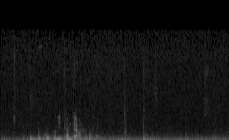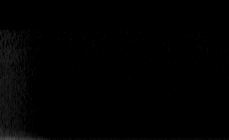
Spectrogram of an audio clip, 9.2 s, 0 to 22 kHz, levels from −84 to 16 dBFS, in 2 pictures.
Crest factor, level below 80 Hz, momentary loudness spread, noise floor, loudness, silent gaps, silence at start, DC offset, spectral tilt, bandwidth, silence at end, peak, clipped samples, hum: 26 dB; -70 dBFS; 16 LU; -74 dBFS; -49 LUFS; none; 0 s; under 0.1%; -5.5 dB/octave; 17.5 kHz; 0.15 s; -26 dBFS; under 0.1%; none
